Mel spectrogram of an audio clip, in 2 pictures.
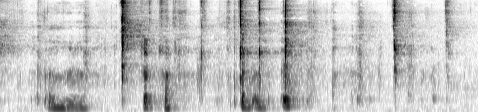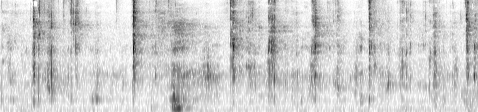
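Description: Close-miked open-mouthed chewing of soup-soaked beef: many wet smacks and clicks of lips and tongue, with a few short hums in the first three seconds.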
